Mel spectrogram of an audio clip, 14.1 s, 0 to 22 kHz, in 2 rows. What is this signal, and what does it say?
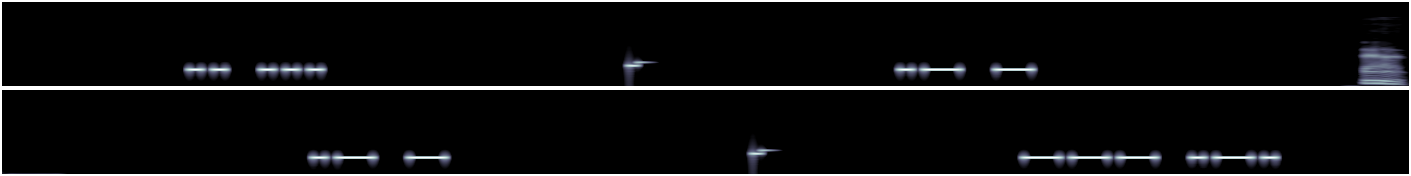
Morse code, heard as a keyed tone, about 20 wpm, 700 Hz. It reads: IS AT AT OR
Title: Two Letter Words - 20wpm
